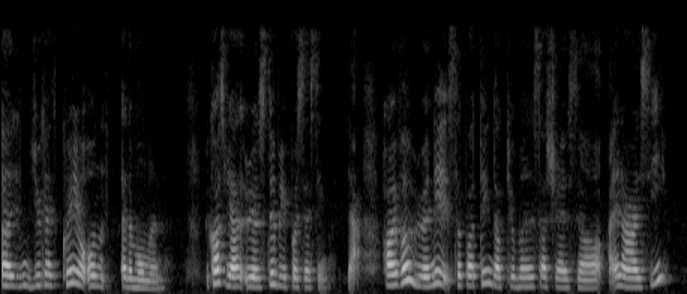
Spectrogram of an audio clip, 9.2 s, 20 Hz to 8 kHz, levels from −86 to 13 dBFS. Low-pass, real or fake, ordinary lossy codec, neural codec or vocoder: 7.2 kHz; real; MP3, 64 kbps; none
